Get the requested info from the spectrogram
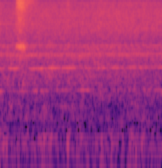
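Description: Short hisses of an aerosol spray can being sprayed onto a car's body panel, two quick bursts in the first second, over a steady low drone with a faint whine.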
